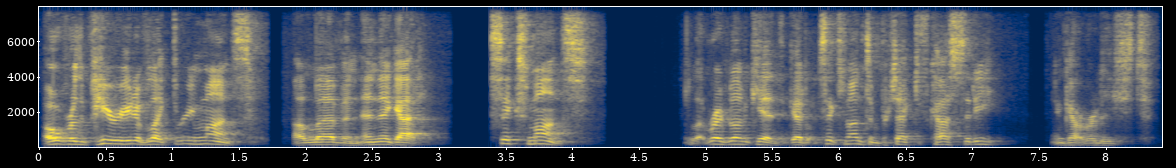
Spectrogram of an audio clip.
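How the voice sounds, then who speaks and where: A man's voice: fairly high pitch, lively intonation, normal speed, a little mellow. A man guest on a call-in interview, telling his story in a blunt, profane, rambling way. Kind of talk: casual storytelling.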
